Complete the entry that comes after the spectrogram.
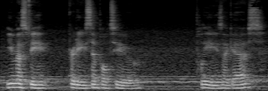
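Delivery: ordinary delivery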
